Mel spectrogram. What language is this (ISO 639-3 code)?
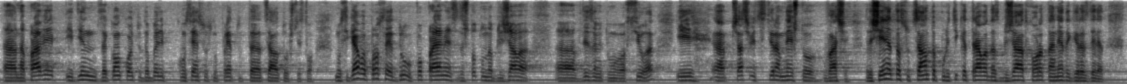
bul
